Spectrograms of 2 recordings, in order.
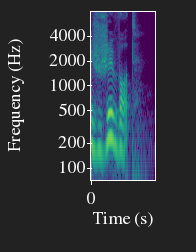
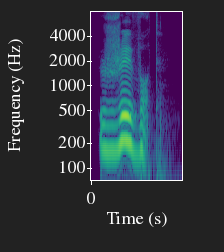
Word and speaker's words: żywot: So now that you have that fresh on your tongue, let's say żywot three times together. Accent is on the first syllable. Żywot.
